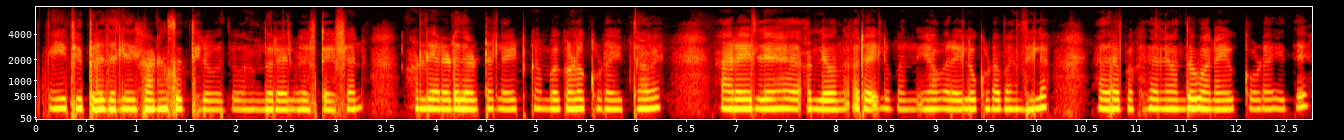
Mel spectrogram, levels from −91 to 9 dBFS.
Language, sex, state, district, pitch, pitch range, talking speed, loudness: Kannada, female, Karnataka, Belgaum, 205 Hz, 200-215 Hz, 105 wpm, -18 LUFS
